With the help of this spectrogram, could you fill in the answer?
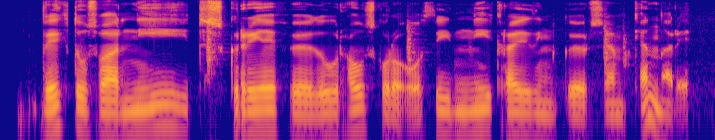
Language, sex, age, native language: Icelandic, male, 15, Icelandic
